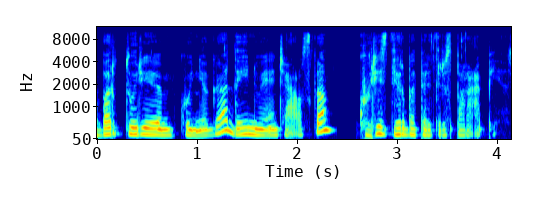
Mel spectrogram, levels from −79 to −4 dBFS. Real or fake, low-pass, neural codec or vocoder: real; 9.9 kHz; none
